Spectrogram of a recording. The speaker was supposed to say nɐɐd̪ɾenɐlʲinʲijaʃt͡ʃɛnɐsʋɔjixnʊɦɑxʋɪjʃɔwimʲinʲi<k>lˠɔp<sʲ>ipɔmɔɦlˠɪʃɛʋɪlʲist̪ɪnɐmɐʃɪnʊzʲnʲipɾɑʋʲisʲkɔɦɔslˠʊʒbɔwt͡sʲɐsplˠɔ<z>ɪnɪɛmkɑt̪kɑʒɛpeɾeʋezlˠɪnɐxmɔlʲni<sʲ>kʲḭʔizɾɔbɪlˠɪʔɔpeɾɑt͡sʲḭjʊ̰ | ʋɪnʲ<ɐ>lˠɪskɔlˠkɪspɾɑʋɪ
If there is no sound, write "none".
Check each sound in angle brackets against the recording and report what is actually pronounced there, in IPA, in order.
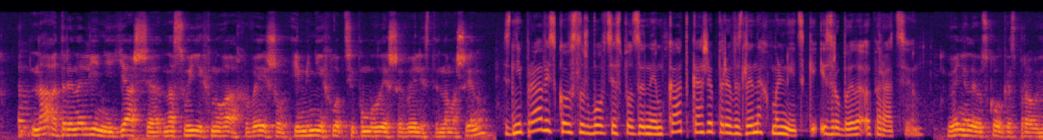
x, t͡sʲ, z, t͡sʲ, ɐ

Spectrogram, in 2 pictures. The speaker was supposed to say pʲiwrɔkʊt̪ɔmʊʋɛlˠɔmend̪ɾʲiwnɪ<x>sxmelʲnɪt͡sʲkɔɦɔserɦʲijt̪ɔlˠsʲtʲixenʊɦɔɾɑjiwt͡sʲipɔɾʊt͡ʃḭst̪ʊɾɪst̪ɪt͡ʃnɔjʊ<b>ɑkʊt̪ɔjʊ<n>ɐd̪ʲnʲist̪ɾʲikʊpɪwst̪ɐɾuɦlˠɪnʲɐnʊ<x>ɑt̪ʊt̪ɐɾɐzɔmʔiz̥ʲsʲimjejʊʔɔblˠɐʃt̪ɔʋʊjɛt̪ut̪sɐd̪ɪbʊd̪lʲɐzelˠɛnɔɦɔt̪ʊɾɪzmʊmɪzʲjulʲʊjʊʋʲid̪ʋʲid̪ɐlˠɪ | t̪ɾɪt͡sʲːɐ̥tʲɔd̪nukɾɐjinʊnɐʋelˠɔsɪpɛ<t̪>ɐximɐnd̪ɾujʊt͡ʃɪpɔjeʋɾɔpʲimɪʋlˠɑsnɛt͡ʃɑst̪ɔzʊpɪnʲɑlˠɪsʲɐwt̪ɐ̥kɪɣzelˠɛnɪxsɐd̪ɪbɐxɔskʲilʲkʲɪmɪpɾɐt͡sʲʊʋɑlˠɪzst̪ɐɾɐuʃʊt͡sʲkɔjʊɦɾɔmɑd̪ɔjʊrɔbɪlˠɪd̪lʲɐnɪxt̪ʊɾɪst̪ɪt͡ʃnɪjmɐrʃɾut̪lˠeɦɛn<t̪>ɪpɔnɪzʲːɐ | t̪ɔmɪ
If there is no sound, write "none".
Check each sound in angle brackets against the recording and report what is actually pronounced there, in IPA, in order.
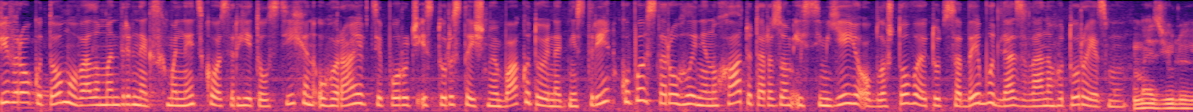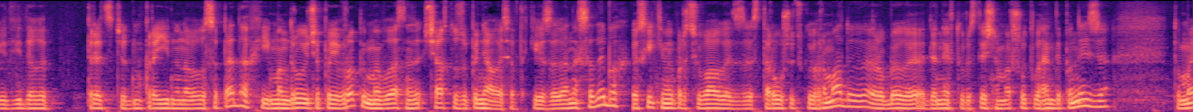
k, b, n, x, d̪, d̪

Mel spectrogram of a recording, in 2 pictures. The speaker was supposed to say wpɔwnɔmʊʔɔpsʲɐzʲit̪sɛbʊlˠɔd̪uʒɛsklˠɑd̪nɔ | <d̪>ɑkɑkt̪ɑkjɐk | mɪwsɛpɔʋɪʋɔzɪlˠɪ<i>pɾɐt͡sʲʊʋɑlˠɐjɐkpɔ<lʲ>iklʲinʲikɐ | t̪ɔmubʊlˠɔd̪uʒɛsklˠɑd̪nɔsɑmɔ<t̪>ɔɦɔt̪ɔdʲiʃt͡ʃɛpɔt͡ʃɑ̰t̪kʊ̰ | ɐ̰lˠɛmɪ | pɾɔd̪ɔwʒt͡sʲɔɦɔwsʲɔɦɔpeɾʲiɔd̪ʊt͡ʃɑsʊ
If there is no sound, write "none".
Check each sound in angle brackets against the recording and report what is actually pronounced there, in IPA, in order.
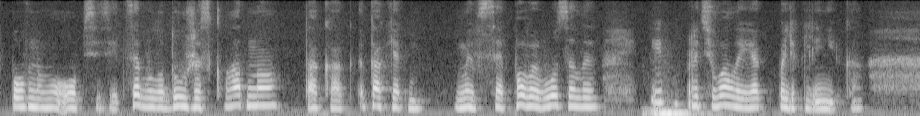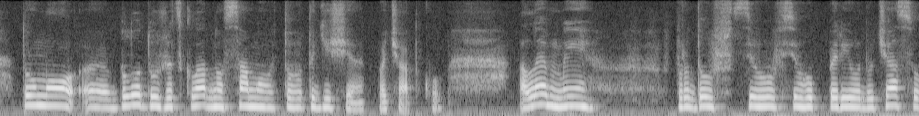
t̪, i, lʲ, t̪

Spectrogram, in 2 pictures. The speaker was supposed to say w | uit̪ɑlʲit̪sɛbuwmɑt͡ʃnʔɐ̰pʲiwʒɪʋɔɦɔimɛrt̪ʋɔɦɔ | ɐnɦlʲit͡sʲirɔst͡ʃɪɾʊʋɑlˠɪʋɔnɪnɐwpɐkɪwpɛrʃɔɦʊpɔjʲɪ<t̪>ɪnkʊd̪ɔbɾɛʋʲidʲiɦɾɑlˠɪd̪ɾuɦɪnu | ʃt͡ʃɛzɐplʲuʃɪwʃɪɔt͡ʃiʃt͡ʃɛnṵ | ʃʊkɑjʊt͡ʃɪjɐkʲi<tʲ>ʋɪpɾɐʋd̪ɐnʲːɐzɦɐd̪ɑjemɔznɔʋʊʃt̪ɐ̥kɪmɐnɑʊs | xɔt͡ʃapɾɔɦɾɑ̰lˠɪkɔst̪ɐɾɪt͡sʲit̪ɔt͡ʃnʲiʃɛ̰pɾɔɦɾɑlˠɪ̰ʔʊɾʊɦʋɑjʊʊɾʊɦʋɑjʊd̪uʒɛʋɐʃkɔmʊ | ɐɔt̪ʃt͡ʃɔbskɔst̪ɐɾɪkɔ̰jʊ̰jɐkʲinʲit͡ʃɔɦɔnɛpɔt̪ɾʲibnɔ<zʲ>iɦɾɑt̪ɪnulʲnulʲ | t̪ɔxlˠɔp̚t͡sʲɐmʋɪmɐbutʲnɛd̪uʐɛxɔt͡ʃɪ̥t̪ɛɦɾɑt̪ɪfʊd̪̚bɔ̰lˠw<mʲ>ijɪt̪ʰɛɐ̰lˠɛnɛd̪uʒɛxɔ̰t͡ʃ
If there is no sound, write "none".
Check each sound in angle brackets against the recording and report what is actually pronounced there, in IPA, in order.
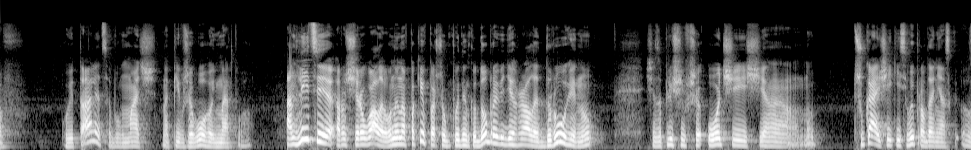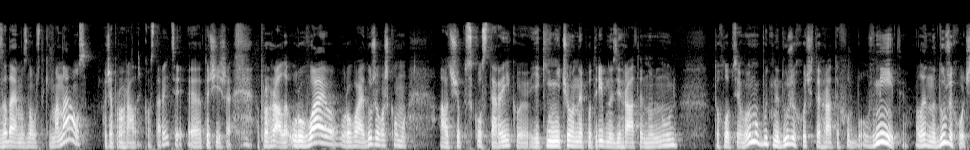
d̪, sʲ, zʲ, mʲ

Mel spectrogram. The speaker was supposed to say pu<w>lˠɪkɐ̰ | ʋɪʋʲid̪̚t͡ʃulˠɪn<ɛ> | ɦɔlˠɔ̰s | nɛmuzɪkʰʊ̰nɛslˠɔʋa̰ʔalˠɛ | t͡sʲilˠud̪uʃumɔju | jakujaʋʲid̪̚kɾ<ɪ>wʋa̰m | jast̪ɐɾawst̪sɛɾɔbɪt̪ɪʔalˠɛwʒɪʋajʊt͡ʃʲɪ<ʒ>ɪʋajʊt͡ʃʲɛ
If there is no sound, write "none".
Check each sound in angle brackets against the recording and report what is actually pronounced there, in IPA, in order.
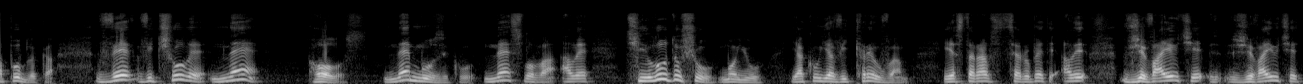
b, ɛ, ɪ, ʒ

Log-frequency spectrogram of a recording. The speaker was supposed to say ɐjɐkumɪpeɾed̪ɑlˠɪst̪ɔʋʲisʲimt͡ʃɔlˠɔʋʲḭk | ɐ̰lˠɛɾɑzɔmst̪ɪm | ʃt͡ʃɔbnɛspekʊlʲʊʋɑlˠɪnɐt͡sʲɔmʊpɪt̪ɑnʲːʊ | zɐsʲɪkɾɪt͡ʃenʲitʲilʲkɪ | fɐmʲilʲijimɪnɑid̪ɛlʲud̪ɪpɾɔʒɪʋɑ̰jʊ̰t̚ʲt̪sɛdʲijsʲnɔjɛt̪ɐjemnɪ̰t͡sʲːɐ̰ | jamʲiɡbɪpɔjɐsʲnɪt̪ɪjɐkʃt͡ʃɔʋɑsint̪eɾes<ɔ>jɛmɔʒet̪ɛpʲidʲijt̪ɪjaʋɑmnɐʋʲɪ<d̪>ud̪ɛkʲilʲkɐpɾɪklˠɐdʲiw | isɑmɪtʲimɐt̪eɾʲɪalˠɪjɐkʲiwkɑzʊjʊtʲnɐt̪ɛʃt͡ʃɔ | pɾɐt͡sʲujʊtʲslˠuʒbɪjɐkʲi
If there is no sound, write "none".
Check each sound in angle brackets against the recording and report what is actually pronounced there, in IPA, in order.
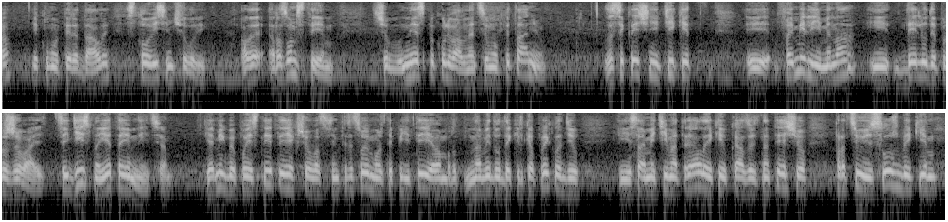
u, d̪

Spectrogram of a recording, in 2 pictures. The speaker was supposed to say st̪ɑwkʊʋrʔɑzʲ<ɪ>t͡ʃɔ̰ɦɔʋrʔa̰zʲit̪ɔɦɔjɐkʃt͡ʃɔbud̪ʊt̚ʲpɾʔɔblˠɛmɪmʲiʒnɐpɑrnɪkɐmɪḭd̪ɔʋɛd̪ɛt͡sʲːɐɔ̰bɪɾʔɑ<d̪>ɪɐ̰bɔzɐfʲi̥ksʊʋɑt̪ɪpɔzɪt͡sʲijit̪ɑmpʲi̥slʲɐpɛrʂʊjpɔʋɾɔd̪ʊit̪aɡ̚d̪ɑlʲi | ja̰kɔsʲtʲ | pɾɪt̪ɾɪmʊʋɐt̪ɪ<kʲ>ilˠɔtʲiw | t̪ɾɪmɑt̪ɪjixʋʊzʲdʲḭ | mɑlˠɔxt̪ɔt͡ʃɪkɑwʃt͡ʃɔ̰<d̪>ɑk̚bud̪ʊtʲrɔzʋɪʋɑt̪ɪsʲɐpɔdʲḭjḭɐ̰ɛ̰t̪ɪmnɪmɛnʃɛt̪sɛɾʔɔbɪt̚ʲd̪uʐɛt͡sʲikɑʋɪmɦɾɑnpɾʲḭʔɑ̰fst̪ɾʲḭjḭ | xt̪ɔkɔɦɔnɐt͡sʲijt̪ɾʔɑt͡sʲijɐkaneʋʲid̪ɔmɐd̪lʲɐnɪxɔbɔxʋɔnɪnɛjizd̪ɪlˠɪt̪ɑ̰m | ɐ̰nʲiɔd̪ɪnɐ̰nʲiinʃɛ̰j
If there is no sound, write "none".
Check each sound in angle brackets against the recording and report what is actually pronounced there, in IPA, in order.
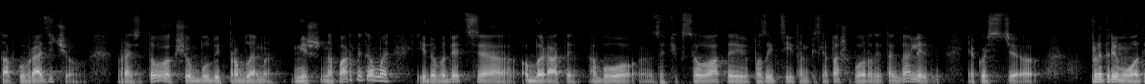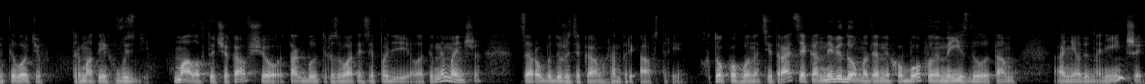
i, t̪, pʲ, t̪

